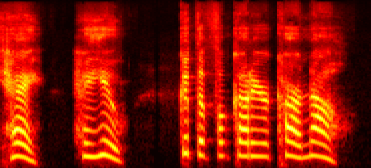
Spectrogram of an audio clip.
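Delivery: high, furious, angry screaming. Reading a story where a stranger runs up: imitating a man screaming. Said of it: "starts screaming at me, shouting stuff like".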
